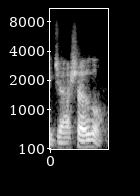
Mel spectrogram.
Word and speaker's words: Ogle: Hey, it's me, Josh Ogle.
